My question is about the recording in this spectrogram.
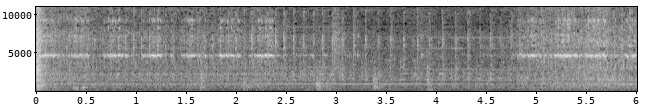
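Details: Sewing machine: steady high mechanical whir with irregular sharp ticks about every half second; abnormal running knock, cause not pinned down.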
